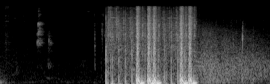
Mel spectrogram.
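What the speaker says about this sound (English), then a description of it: "Oh, he shot at me." Call of Duty Search and Destroy gunfire: after a couple of faint clicks, a loud close burst of rapid automatic shots rattles for about a second, then tails off into quieter game ambience.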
